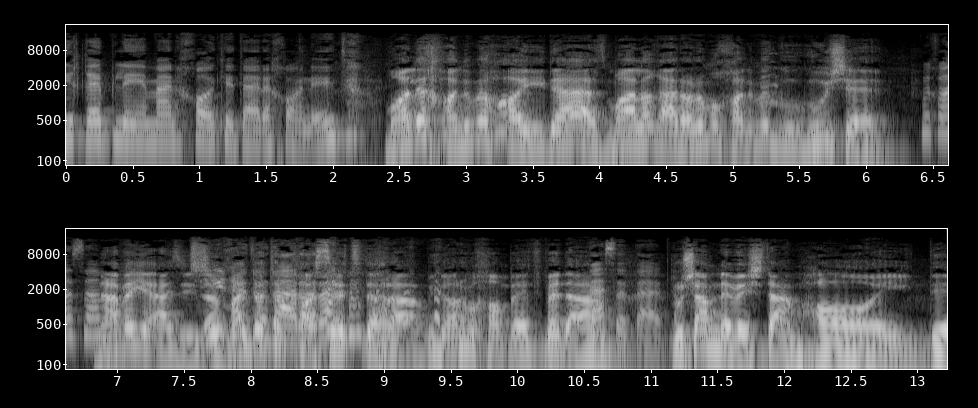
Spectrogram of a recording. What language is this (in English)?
Persian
